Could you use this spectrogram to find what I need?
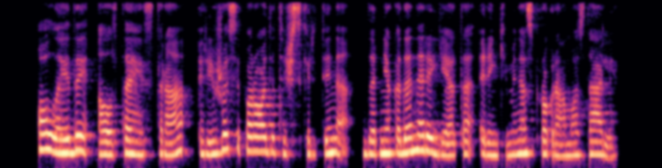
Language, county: Lithuanian, Vilnius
